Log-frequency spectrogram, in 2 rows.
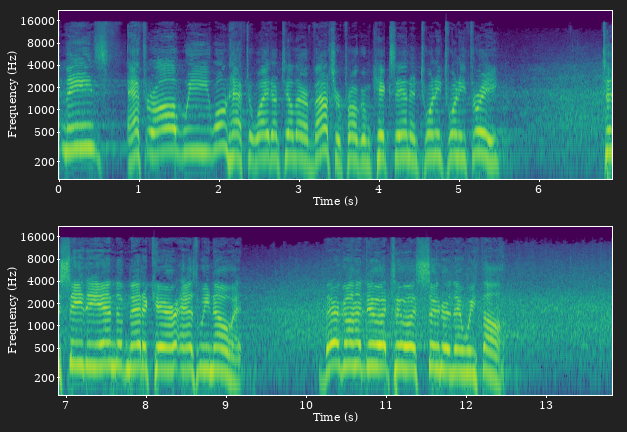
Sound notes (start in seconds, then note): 5.8 laughter; 9.4 applause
